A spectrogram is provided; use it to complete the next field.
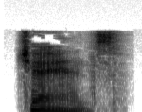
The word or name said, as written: chanceless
